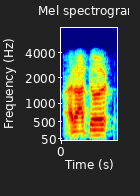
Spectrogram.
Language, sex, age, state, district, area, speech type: Sindhi, male, 45-60, Maharashtra, Mumbai Suburban, urban, conversation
